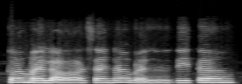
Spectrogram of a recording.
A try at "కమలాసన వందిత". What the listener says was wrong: కమ ఎక్కడ start అవుతుంది? ముందే స్టార్ట్ అయిపోవాలి. కమలాసన వందిత. మొత్తం పాట అంతా కూడా ప్రతి లైన్లోని అతీతం ముందుకు తక్క వస్తుంటుంది. సో పాడేసి అప్పుడు ఫస్ట్ బీట్ స్టార్ట్ చేయండి.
